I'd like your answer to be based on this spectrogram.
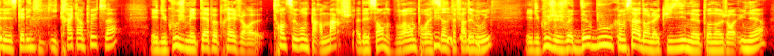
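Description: A man's voice: medium pitch, darkish tone, no echo, clean studio sound. A young man co-hosting a podcast, rambling through stories with lots of restarts and hesitations. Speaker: podcast co-host. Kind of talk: casual chat.

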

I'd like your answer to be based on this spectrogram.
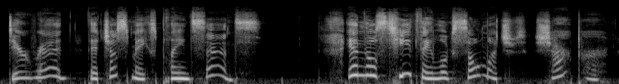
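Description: Brief: a woman doing a sneaky wolf in granny disguise, high sugary voice, slow and sly, storybook. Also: animated, bright, forceful tone, no echo, heavily acted.

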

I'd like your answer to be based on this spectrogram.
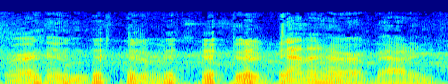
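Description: Aussie guy talking footy real quick, lowish voice, blunt, noisy background. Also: a bit bright. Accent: Australian. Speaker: sports podcast co-host. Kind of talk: casual football chat.

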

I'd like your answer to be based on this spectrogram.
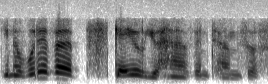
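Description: A man's voice: mid-range voice, big pitch swings, moderate pace, dry recording. A man who grew up in Germany, a film director answering interview questions with many ums and restarts. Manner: hesitant, many fillers and restarts. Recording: tinny phone-like line.

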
